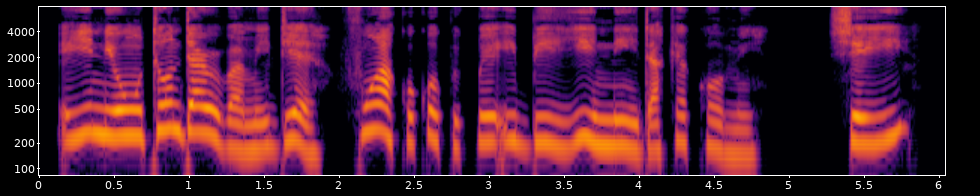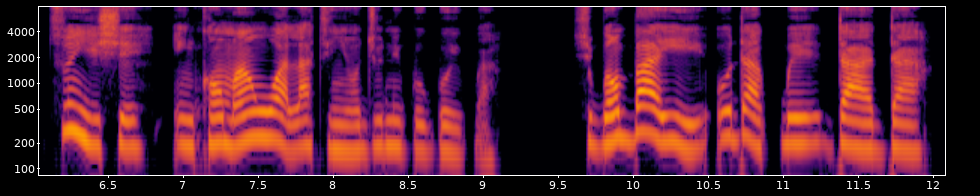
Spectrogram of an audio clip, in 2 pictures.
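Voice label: Yoruba, Nigeria, female, voice over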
